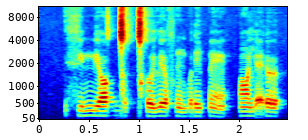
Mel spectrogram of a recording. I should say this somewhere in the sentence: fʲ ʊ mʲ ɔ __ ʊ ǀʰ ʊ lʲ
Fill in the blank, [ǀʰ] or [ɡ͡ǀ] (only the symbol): ɡ͡ǀ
